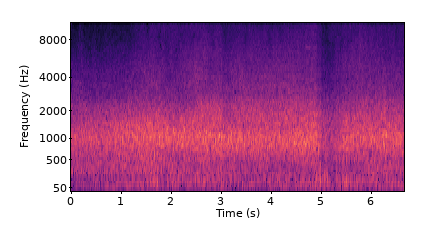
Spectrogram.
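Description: Steady rushing noise of motorway traffic passing close by, with a brief dip about five seconds in.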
